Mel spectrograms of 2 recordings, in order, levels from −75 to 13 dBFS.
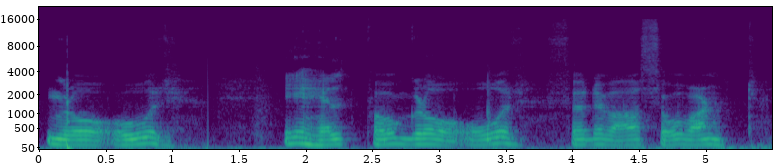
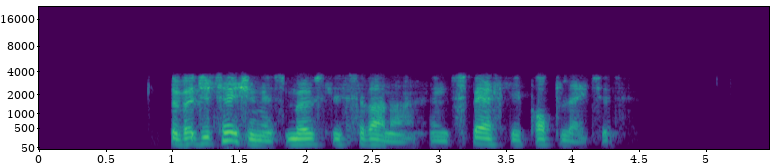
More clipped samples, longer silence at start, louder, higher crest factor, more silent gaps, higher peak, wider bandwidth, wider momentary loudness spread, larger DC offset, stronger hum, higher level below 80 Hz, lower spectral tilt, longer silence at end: neither; second, 0 s vs 1 s; second, -25 LUFS vs -18 LUFS; about the same, 16 dB vs 18 dB; neither; second, -8 dBFS vs -2 dBFS; first, 15.5 kHz vs 4 kHz; second, 7 LU vs 13 LU; neither; neither; first, -40 dBFS vs -66 dBFS; about the same, -9 dB/octave vs -8.5 dB/octave; second, 0 s vs 1.2 s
